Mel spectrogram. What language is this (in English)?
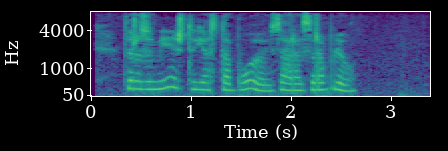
Belarusian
